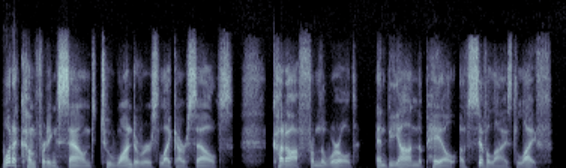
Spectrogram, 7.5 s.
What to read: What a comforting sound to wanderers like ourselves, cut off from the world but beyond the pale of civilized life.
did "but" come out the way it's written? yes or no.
no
